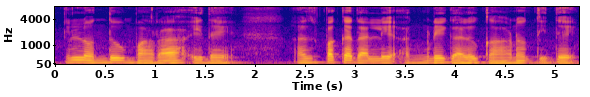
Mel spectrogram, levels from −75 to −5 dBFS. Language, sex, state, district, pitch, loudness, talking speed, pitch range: Kannada, male, Karnataka, Bangalore, 100 Hz, -19 LUFS, 80 wpm, 95-105 Hz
